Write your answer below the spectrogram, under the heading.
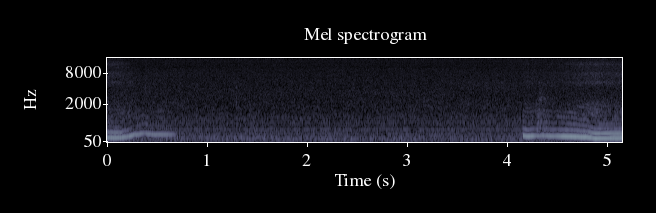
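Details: Sleeping cat snores with humming tones, a short rising-then-falling note at the start, then silence, then a longer tone that sags downward near the end.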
